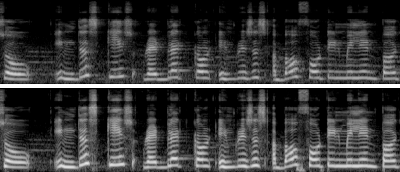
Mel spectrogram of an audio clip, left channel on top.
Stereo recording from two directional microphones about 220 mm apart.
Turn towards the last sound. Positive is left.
turn(degrees=-45)  # may be behind; listen again after turning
